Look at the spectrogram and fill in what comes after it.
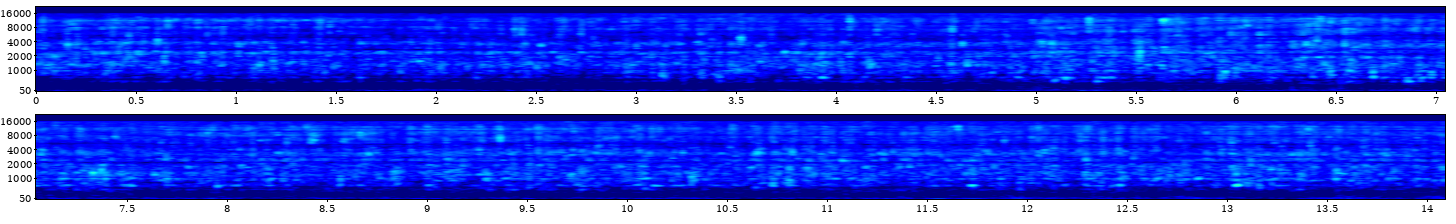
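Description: Steady sound of flowing water.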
